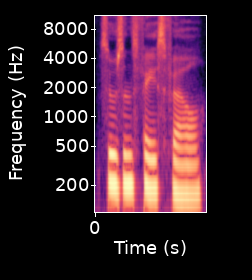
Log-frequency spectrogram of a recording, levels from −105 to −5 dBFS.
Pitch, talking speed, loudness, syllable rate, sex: 180 Hz, 130 wpm, -14 LUFS, 3.2 syllables/s, female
